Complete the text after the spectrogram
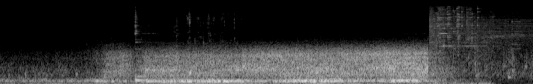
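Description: A glass ball rolls along a rail with a low, steady rumble.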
